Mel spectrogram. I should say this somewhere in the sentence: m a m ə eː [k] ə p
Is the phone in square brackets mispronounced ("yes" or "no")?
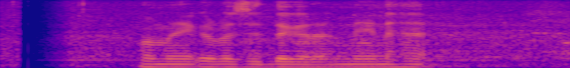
no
